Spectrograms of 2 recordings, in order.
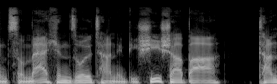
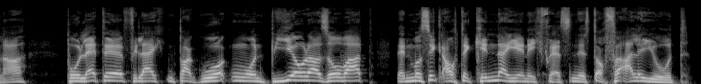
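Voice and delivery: put-on Berlin accent; 8 semitones higher than usual. A narrator's reading. Bear character voice.

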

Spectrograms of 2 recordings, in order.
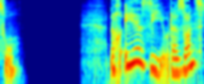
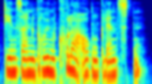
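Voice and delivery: ordinary delivery, nothing marked

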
